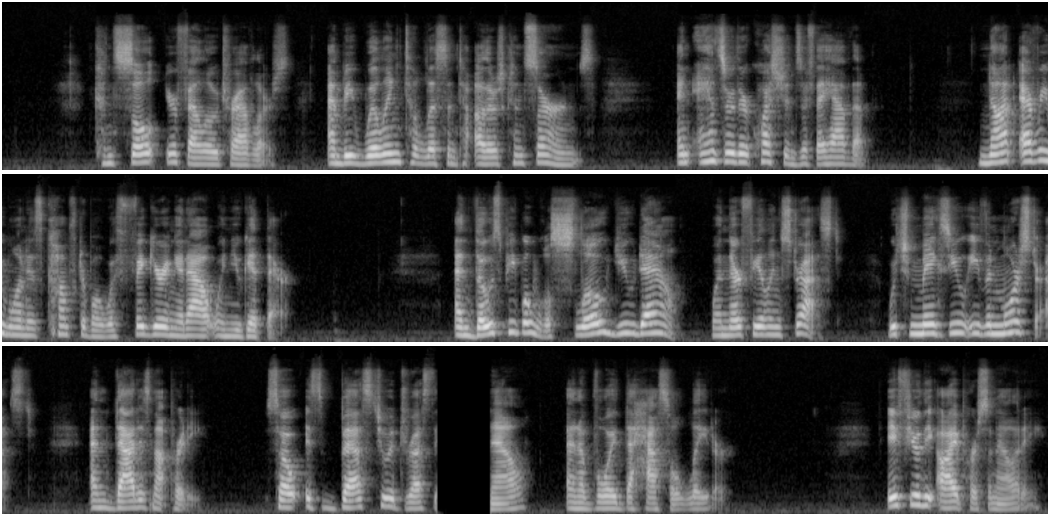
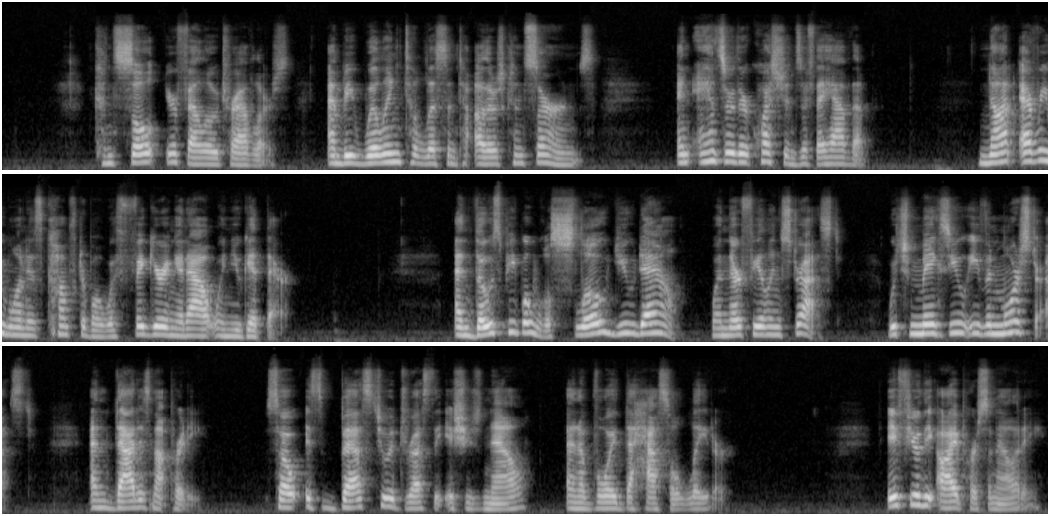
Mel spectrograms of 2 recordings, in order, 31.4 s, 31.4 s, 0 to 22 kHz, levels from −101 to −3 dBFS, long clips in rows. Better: second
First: audio cutting out; at 25 s for 0.5 s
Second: none

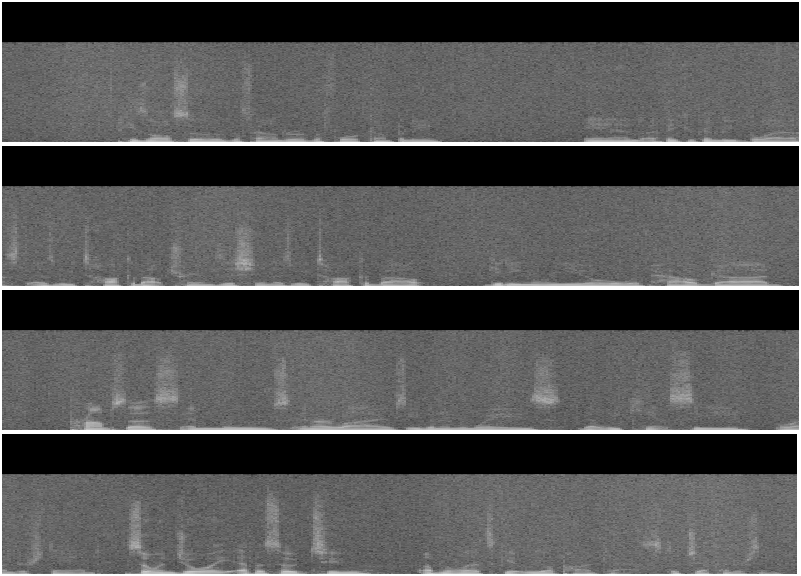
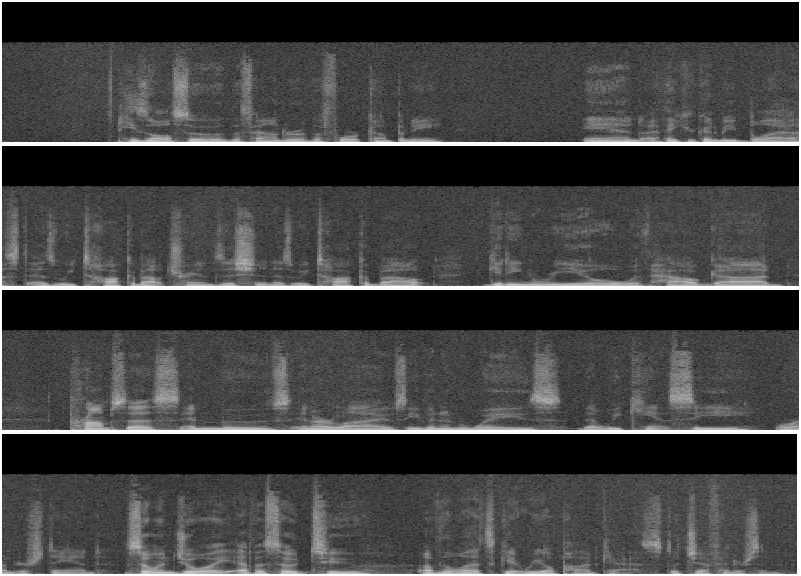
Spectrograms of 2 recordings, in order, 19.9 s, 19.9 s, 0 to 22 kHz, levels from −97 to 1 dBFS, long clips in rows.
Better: second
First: hiss; loud; throughout; 7 dB below the speech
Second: hiss; faint; throughout; 20 dB below the speech

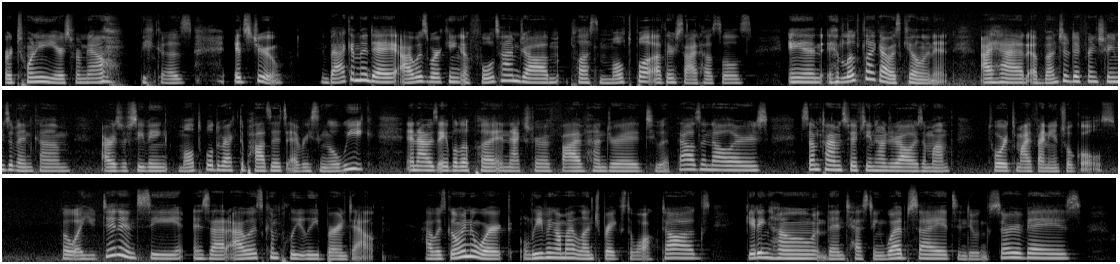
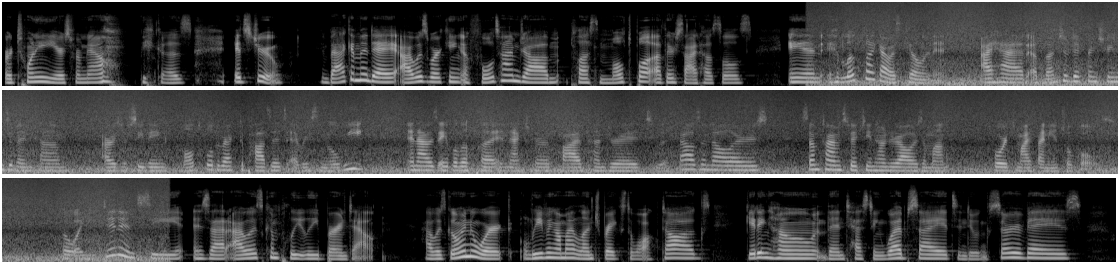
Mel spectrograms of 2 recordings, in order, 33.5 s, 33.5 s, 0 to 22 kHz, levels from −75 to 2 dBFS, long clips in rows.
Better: first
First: hiss; faint; from 8 to 24 s; 25 dB below the speech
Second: hiss; loud; from 8 to 24 s; 3 dB below the speech

